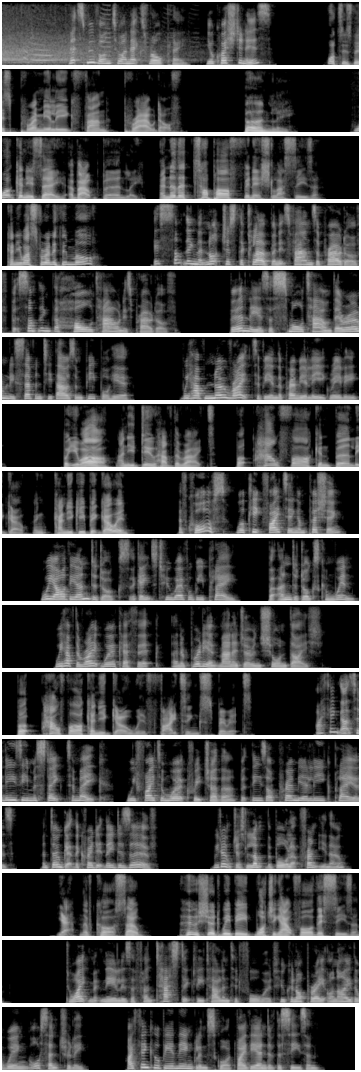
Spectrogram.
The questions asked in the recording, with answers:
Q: What is this Premier League fan proud of?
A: She said she was proud of her club and how a small club and a small town can be battling against other Premier League clubs based in large cities with larger fan bases.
